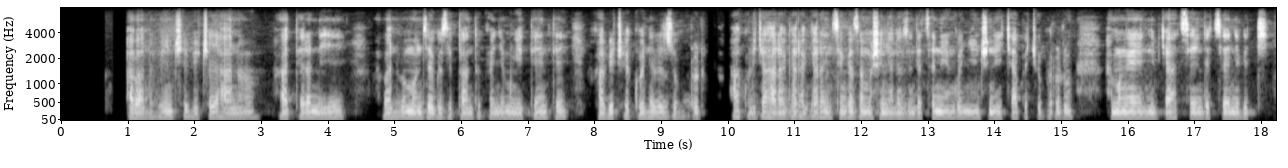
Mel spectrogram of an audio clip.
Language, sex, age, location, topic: Kinyarwanda, female, 25-35, Nyagatare, government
